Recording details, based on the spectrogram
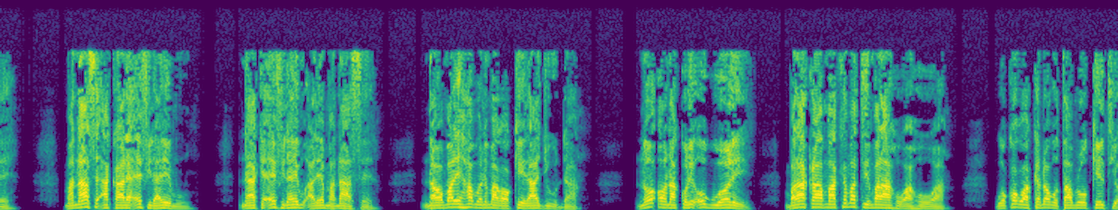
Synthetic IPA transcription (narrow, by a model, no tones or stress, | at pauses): ɛ | manasɛʔakaːɾeaʔɛfiɾaemu | nakɛɛfiɾaemuʔaɾeɛmanasɛ | naɔmaɾeɦamwɛnemaɣɔkeɾad͡ʒuda̰ | nɔʔɔnakoɾeʔoɣwɔɾe | maɾakaɾamakɛmatiemaɾaɦoaɦoa | ɣwɔkɔɣwakɛnɔɣotaβoɾokeːtijɔ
